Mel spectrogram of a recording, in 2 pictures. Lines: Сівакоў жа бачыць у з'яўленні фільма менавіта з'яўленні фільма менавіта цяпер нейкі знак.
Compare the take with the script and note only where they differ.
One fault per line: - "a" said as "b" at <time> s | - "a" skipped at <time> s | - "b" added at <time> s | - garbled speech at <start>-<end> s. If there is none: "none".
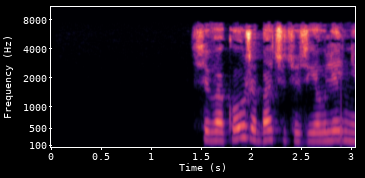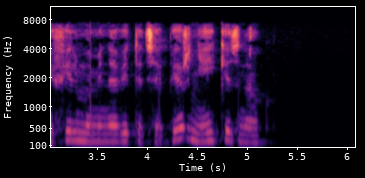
- "з'яўленні фільма менавіта" skipped at 3.9 s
